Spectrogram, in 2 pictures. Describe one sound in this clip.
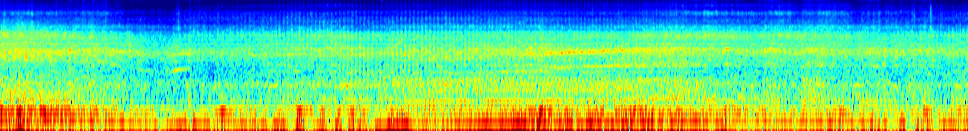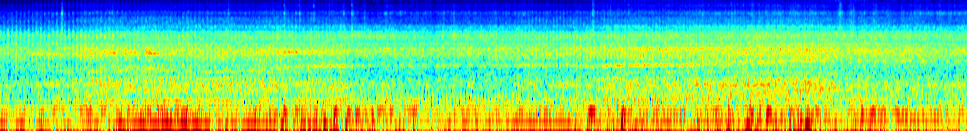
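Wind rushes past a moving go-kart.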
